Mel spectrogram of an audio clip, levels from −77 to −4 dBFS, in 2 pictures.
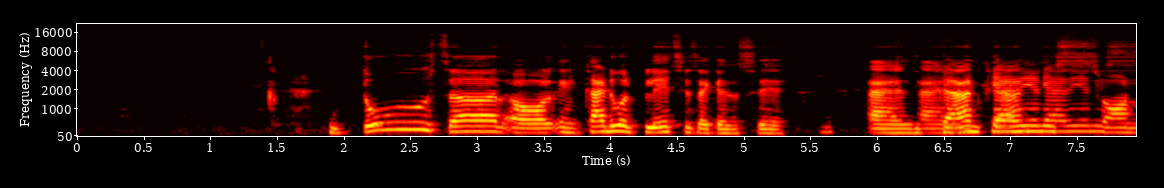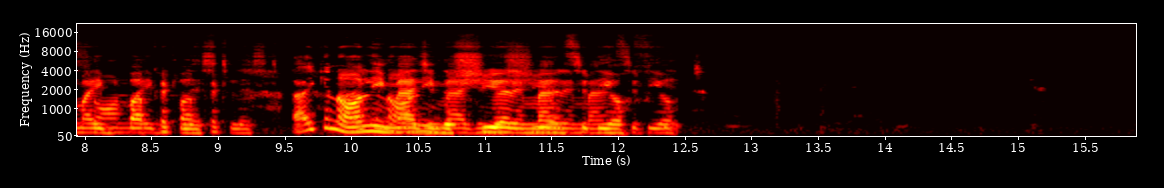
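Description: From 6.30 s to 12.44 s the speech is joined by a doubled audio track. A second full-band copy trails roughly 0.4 s behind, about 5 dB quieter. It has no decay. It cuts in and out abruptly. A slower second capture is the likely cause.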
